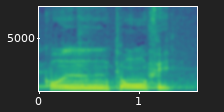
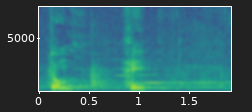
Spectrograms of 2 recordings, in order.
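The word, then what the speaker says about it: كنتم في: But the common mistake here is that they would basically merge the mim into the fa. They would say kuntum fi, tum fi. And here, to pronounce it properly, basically you have to be able to close your lips at the end of the mim.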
